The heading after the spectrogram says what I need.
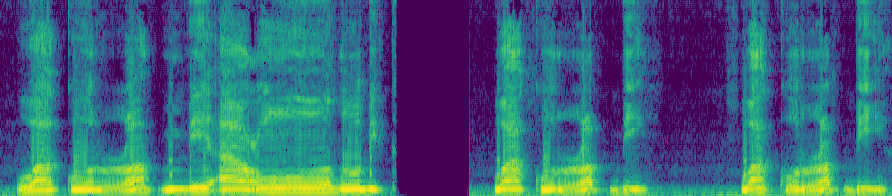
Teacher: Di sini ada lam bertemu ra, maka bunyi lam ini kita masukkan ke ra.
